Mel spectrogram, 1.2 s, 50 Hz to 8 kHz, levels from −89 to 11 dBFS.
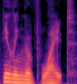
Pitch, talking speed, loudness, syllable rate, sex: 115 Hz, 155 wpm, -16 LUFS, 4.5 syllables/s, male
